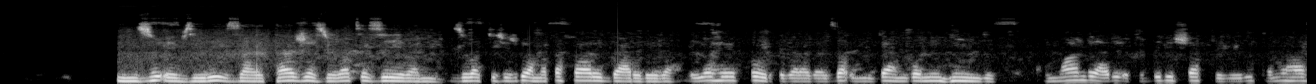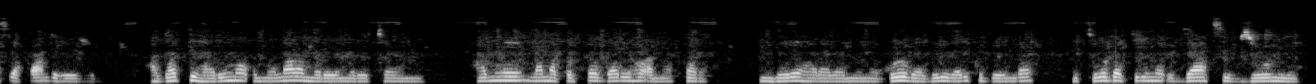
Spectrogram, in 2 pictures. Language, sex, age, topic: Kinyarwanda, male, 25-35, government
